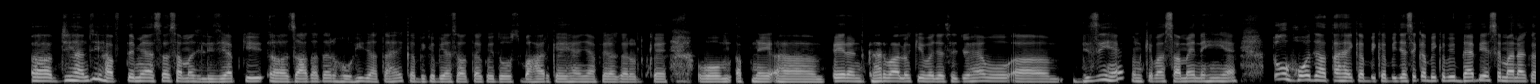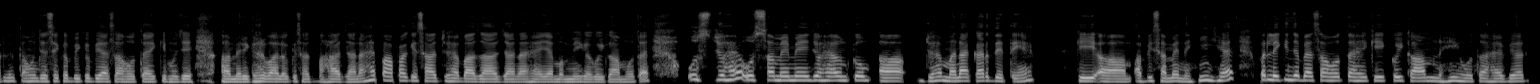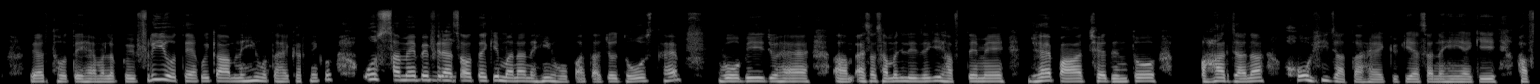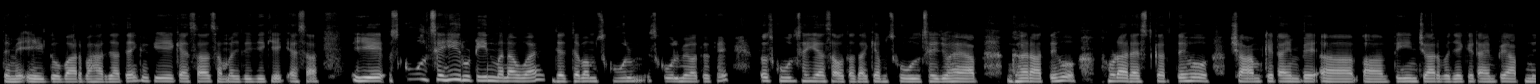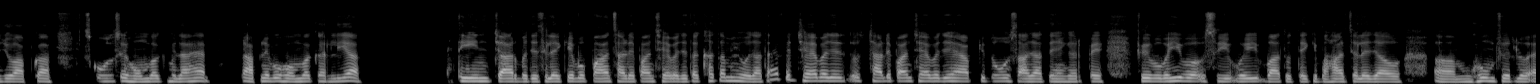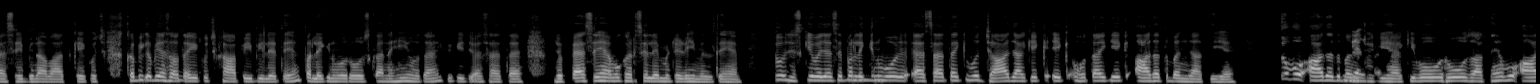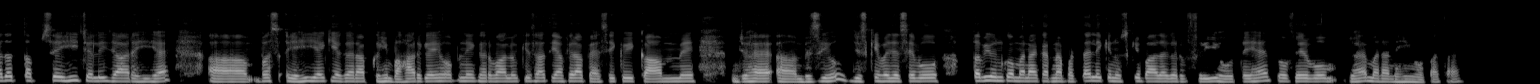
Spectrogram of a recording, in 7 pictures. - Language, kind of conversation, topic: Hindi, advice, मैं अपने दोस्तों के साथ समय और ऊर्जा कैसे बचा सकता/सकती हूँ बिना उन्हें ठेस पहुँचाए?
- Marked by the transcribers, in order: tapping; in English: "पेरेंट्स"; in English: "बिज़ी"; in English: "फ्री"; in English: "रूटीन"; in English: "रेस्ट"; in English: "टाइम"; in English: "टाइम"; in English: "होमवर्क"; in English: "होमवर्क"; other background noise; in English: "लिमिटेड"; in English: "बिज़ी"; in English: "फ्री"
